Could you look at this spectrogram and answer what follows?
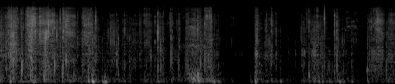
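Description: Crinkly plastic packet of salted popcorn snack torn open by hand, giving loud, close crackling and crumpling bursts with brief pauses between them.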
